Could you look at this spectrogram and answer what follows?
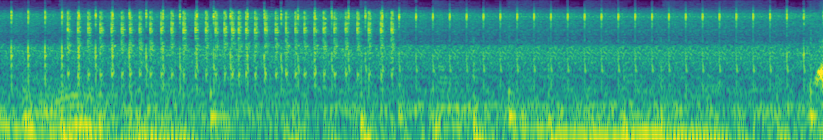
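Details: Abdominal Muscle Sculpt session for six-pack toning at a clinic, after Venus Legacy fat reduction: rapid, high-pitched clicking pulses, about four per second, from an electromagnetic muscle stimulator driving repeated abdominal contractions.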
